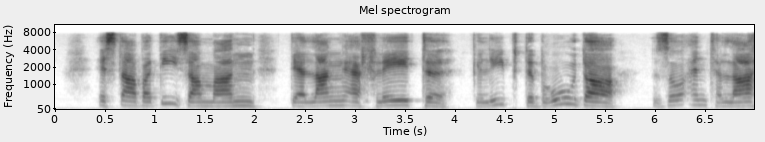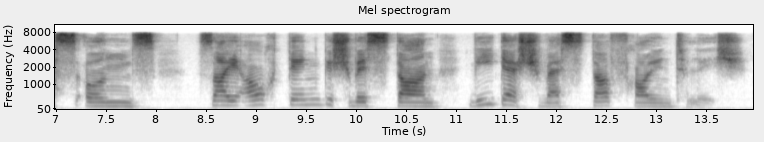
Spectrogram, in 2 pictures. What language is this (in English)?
German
